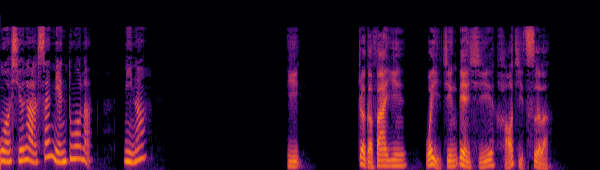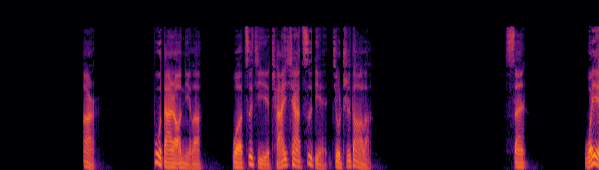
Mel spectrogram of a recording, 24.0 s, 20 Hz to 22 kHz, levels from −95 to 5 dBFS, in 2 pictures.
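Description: From the start the speech has a rough, grainy edge, likely from low-delay AAC compression at roughly 32 kbps, where short frames smear the harmonics. Around 15.53 to 15.56 s there's a brief smeared, phasey patch. That's AAC frame loss with concealment, about one frame's worth guessed from the previous spectrum.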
